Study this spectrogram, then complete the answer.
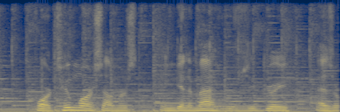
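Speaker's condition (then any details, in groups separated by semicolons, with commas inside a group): ALS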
